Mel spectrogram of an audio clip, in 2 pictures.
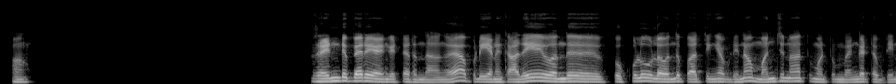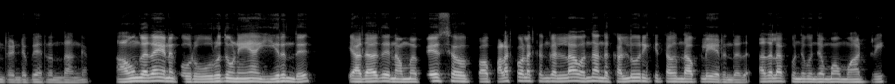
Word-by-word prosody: ஆ. 115 0 -6 2.9
2 155 +4 +5
பேர் 155 0 +5
எங்கிட்ட 120 0 -3
இருந்தாங்க. 110 -1 -5 0.2
அப்படி 125 -6 -5
எனக்கு 115 -1 -3
அதே 140 +6 +3 0.2
வந்து, 135 +1 +2 0.4
கு 135 - -5
குழுவுல 145 -2 0
வந்து 130 +3 -1
பாத்தீங்க 120 +1 -3
அப்டின்னா, 120 +6 -3
மஞ்சுநாத் 145 +3 -2
மற்றும் 115 -1 -7
வெங்கட் 120 +2 -4
அப்டின்னு 110 +1 -8
2 105 0 -7
பேர் 110 -1 -5
இருந்தாங்க. 105 0 -8 0.4
அவுங்க 150 +4 +5
தான் 170 0 +7
எனக்கு 145 -2 0
ஒரு 125 - -2
உறுதுணையா 140 0 +4 0.2
இருந்து 140 -2 +2 0.5
ய - - +1
அதாவது 140 +3 +4
நம்ம 130 +1 +1 0.2
பேசவ் 155 -2 +3 0.3
பழக்கவழக்கங்கள்லாம் 155 -1 +1
வந்து, 155 +3 +1
அந்த 145 - 0
கல்லூரிக்கு 145 0 0
தகுந்தாப்பிலயே 130 -1 0
இருந்தது. 105 -1 -6
அதெல்லாம் 140 +1 0
கொஞ்சம், 130 -1 -2
கொஞ்சமா 125 0 -1
மாற்றி, 120 +1 -4
130 Hz, 135 wpm, -22 LUFS, 120-145 Hz, 2.9 s, தான்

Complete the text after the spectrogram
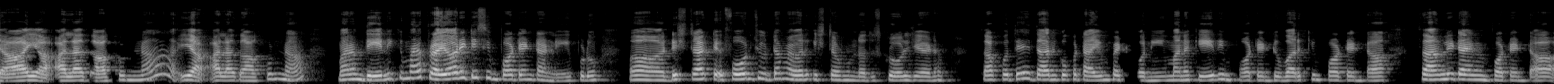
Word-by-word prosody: Yeah! 165 +3 +5
Yeah! - - +1
అలా 180 +1 +5 0.2
కాకున్నా 200 +7 -2 0.4
yeah! 200 - +4
అలా 185 0 +2
కాకున్నా, 200 +6 -3 0.5
మనం 235 +2 +2
దేనికి 215 +7 +4
మన 295 +1 +3
ప్రయారిటీస్ 280 +7 +6
ఇంపార్టెంట్ 225 -1 -1
అండి. 165 -4 -6
ఇప్పుడు 195 +2 -5 0.4
ఆహ్, 205 -2 +2
డిస్‌ట్రాక్ట్ 240 +2 +2 0.2
ఫోన్ 245 +1 +5
చూడడం 260 -1 -3
ఎవరికి 220 +1 0
ఇష్టం 215 -2 -4
ఉండదు? 180 -2 -6
స్క్రోల్ 190 0 -1
చేయడం. 185 +1 -3 0.4
కాకపోతే 225 +3 -1 0.2
దానికి 220 0 +1
ఒక 230 - -5
టైం 190 0 +1
పెట్టుకొని, 185 -4 -5 0.2
మనకి 205 0 -3
ఏది 210 +4 0
ఇంపార్టెంట్, 190 -2 -6
వర్క్ 185 0 -3
ఇంపార్టెంటా? 190 -3 -4 0.4
Family 230 +2 +4
time 225 -1 +4
ఇంపార్టెంటా? 190 -3 -4
205 Hz, 140 wpm, -22 LUFS, 185-230 Hz, 0.5 s, ప్రయారిటీస్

